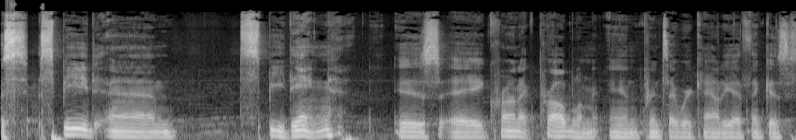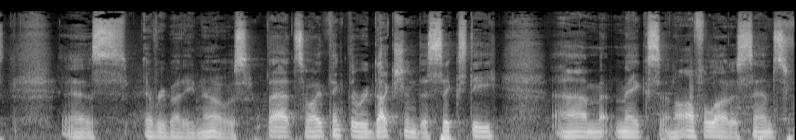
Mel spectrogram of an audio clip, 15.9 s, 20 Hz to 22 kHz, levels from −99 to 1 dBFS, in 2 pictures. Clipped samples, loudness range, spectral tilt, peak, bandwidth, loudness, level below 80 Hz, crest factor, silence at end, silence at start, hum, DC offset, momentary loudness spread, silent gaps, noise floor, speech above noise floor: under 0.1%; 4 LU; -3.5 dB/octave; 0 dBFS; 16.5 kHz; -20 LUFS; -36 dBFS; 20 dB; 0 s; 0 s; none; under 0.1%; 11 LU; none; -48 dBFS; 26 dB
